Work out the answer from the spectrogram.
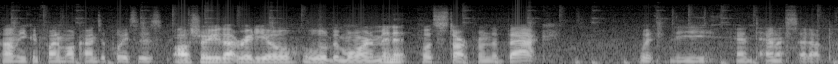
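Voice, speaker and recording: A man's voice: fairly low pitch, fairly even intonation, moderate pace, a bit bright. A young man giving a casual hands-on video walkthrough with informal, laid-back phrasing, recorded in and around a car. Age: young adult. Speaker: vlogger showing a car radio install. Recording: noisy, distant camera mic around a vehicle.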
